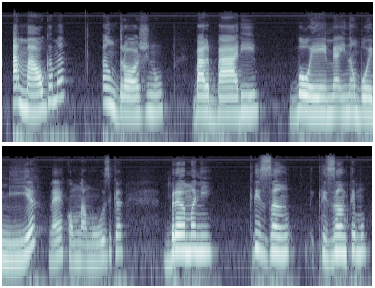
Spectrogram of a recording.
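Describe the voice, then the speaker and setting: A woman from Brazil giving a recorded university lecture, explaining rules step by step and checking in with her students often. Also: fairly high pitch. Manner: stresses example words slowly and loudly. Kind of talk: recorded distance-learning lecture.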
